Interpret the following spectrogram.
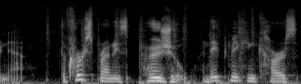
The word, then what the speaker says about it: Peugeot: When you look at the name first, you may think of it as Peugeot, or German would be Peugeot, but it's called Peugeot. In French, the E and T are silent, unlike in German, for example, and the G becomes that soft J. Peugeot.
